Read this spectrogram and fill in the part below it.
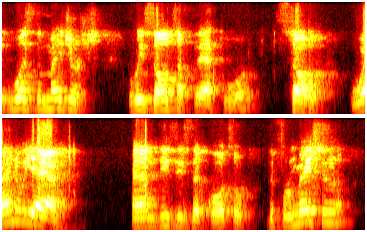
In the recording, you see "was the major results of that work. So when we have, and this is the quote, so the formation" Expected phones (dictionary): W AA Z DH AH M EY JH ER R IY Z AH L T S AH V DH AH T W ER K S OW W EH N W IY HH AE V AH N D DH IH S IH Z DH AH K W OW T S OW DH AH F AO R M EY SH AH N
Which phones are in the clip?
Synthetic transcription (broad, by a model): W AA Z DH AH M EY JH ER R IY Z AH L T S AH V DH AH T W ER K S OW W EH N W IY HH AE V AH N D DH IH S IH Z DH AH K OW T S OW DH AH F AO R M EY SH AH N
